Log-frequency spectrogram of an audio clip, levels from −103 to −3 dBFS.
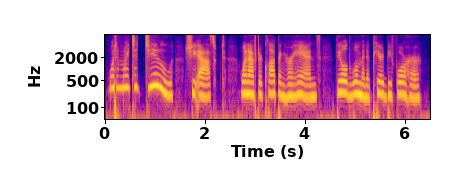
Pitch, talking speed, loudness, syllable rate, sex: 240 Hz, 165 wpm, -17 LUFS, 4.8 syllables/s, female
